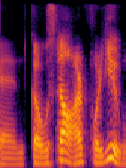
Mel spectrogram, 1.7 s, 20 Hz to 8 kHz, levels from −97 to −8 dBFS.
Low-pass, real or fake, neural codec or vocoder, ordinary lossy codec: 7.2 kHz; fake; codec, 24 kHz, 0.9 kbps, WavTokenizer, large speech release; AAC, 32 kbps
